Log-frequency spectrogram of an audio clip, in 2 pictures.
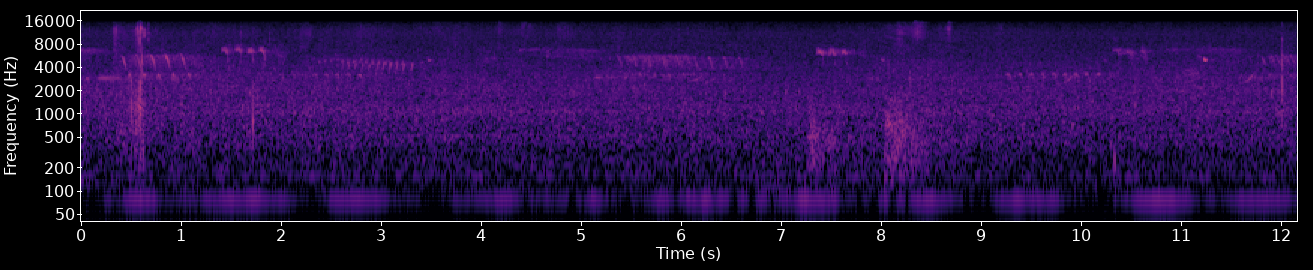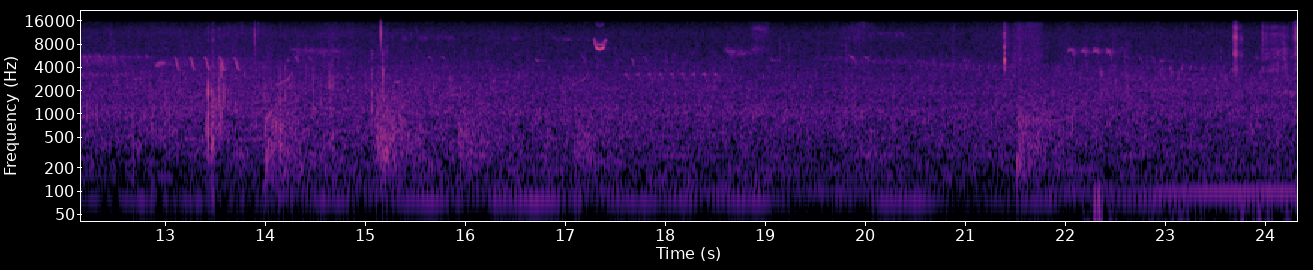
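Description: Quiet outdoor ambience in the woods: small birds give short, high chirps and trills now and then over a faint steady hiss and low hum, with a few soft knocks.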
